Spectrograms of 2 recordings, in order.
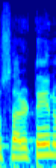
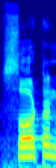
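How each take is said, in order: First: "सर्टेन" said as ser-TEN with a clear r and long e; the mistaken spelling-pronunciation "सर्टेन", r sounded; "सर्टेन" with r and stressed -ten, the wrong way. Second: "सर्टेन" as SUR-tn, no r, weak second vowel; the right way: "सर्टेन" like English certain; correct pronunciation. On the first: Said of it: "इसको सर्टेन मत पढ़िएगा". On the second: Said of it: "सर्टेन पढ़ेंगे". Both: Shown as a demonstration.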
